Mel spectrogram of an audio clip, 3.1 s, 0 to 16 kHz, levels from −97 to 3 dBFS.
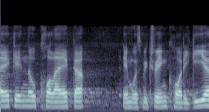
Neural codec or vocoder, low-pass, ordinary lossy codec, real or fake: none; 7.2 kHz; none; real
